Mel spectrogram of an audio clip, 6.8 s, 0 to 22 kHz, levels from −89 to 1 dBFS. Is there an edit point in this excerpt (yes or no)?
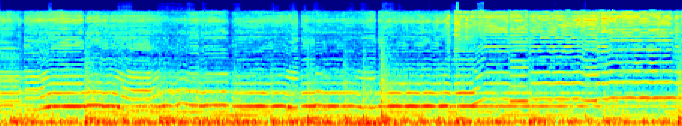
no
